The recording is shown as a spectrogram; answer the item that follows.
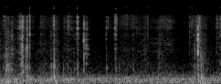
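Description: Farrier's hand tool levering a steel horseshoe off a horse's hoof: a series of irregular sharp metallic clicks and clinks, the strongest near the end.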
